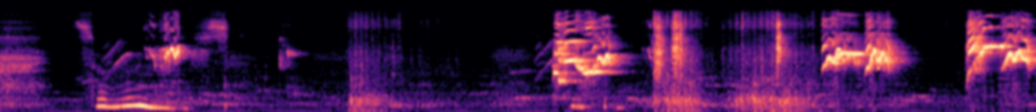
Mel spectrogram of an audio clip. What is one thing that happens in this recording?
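Small parakeets chirp and warble close by.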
